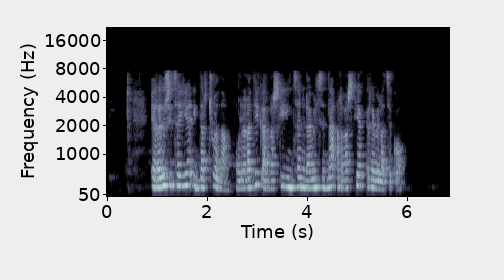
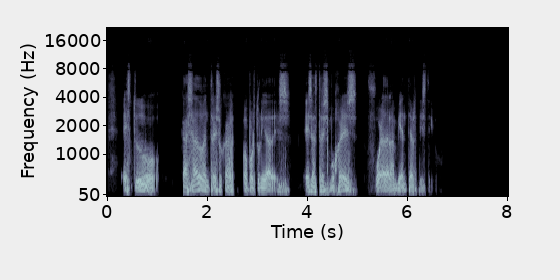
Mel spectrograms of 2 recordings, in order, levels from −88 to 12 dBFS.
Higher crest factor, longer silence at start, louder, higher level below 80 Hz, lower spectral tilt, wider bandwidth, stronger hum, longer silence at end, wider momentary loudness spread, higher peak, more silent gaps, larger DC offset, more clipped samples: about the same, 18 dB vs 16 dB; about the same, 0.4 s vs 0.35 s; about the same, -19 LUFS vs -21 LUFS; second, -64 dBFS vs -58 dBFS; about the same, -4.5 dB/octave vs -5.5 dB/octave; second, 8 kHz vs 9.4 kHz; neither; second, 0.9 s vs 1.65 s; first, 15 LU vs 9 LU; about the same, -2 dBFS vs -4 dBFS; second, none vs 1.39-1.46 s; neither; neither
